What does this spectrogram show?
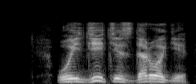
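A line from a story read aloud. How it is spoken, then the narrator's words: Yelling. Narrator (Russian): заорал Кэт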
